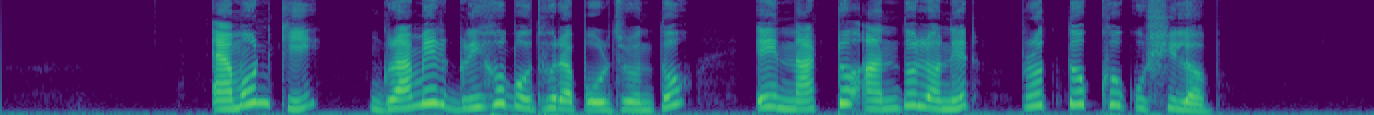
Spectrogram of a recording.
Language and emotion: Bengali, neutral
